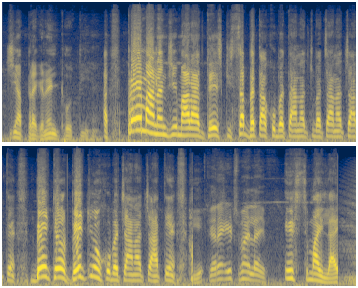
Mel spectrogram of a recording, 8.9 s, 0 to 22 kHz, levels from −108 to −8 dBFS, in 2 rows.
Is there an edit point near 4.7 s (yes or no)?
no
